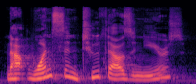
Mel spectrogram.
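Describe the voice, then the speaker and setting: A woman's voice: mid-range voice, expressive, a little slow, pitched above the performer's own voice. A woman voicing a wry teenage boy hero who asks blunt questions. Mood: amazed.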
